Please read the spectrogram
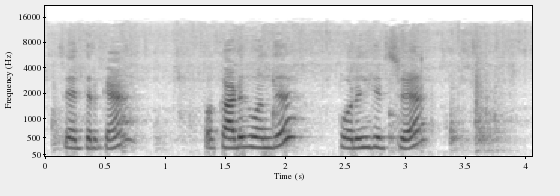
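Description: Peanuts, green chillies and curry leaves sizzling in hot oil in a nonstick kadai, stirred with a wooden spatula. A person's voice sounds over it in several short phrases.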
